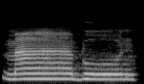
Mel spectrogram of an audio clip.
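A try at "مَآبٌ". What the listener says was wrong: আপনি পড়তেছেন মা বোন, তাহলে হামজা কোথায়? মিম জবর মা, হামজা খারা জবর আ, মা আ, বা দুই পেশ বোন, মা আ বোন, মা আ বোন, মা আ বোন।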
